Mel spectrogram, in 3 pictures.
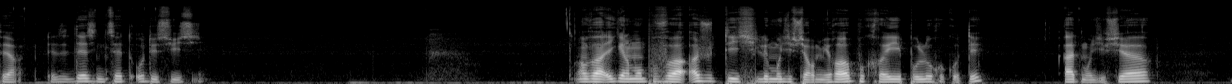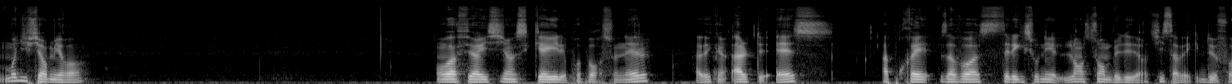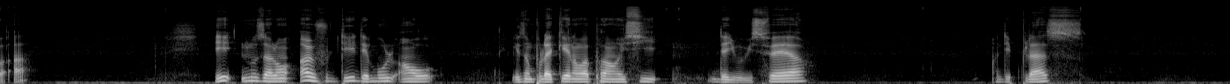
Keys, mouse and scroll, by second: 0.2 i, 3.4 KP_1, 3.8 Tab, 4.4-5.6 scroll down 10, 5.1 a, 10.6 click, 13.3 scroll down 4, 14.5-14.9 scroll up 7, 15.7-16.2 ctrl+scroll up 4, 16.6 right click, 17.2 Tab, 17.6 a, 18.0 a, 19.0 alt+s, 23.4 click, 25.1 Tab, 25.5 a, 25.8-26.8 scroll down 4, 26.8 shift+a, 32.3 scroll down 5, 33.8 click, 35.6-36.9 scroll up 12.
